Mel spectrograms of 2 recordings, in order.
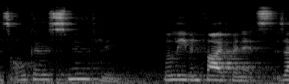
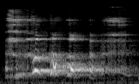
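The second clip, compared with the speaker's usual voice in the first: loud high evil laugh; villain laugh; 14 semitones higher, 15 dB louder than usual. Acted. Villain laughs loudly on seeing his rival arrive. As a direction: cackle with glee at the hero.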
